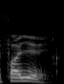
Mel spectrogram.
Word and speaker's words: Faye: Idag har vi med oss Faye som vi ska intervjua.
